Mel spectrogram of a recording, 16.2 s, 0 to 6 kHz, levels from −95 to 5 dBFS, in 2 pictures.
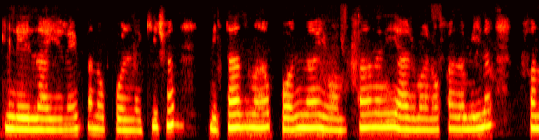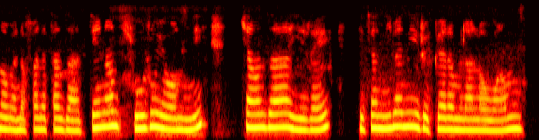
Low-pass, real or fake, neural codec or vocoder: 5.4 kHz; real; none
